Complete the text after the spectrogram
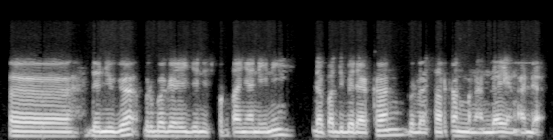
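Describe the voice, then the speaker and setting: A man's voice: mid-range voice, fairly even intonation, normal speed, no room sound. A young man with an Indonesian accent giving a class presentation, hesitant with many fillers and switching between two languages. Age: young adult. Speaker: student presenter. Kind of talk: class presentation, reading notes and explaining. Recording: tinny dry phone-like call audio.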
